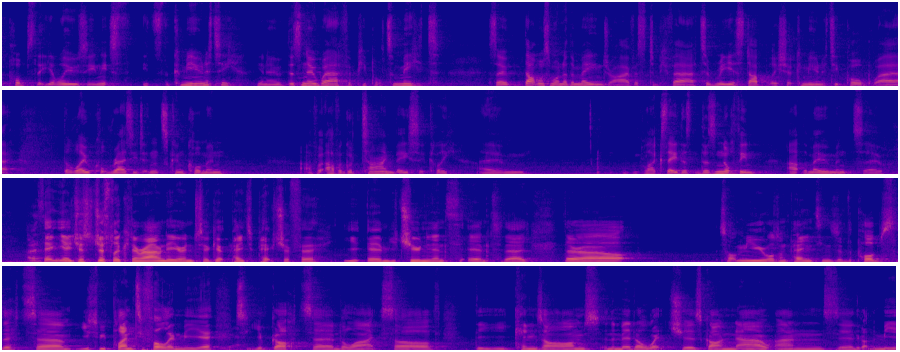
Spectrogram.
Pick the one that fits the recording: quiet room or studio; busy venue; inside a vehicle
busy venue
